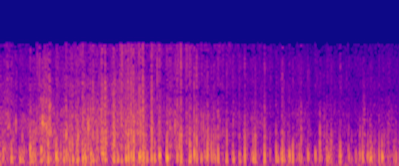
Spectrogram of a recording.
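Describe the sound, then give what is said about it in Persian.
A forest ranger's swift-footed horse clip-clopping along, its hooves striking in a loud, steady and rapid run of many beats with no other sound. “اما خود او میگوید به هیچ وجه ترک شغل جنگلبانی کردنی نیست و تا پایان عمرش روی اسب تیز پایش دختر جنگل باقی خواهد ماند.”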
